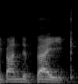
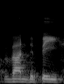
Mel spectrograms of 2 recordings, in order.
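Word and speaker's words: van de Beek: van der Beek and said Bake as Bake, which is absolutely correct. So again, the Dutch link perhaps got you there because so many say van der Beek, and it grinds on our Dutch friend in the Pentagon mini league with Toby and I, who watches the FPL show, and every time I said van der Beek, he'd WhatsApp me going, "Stop saying van der Beek."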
